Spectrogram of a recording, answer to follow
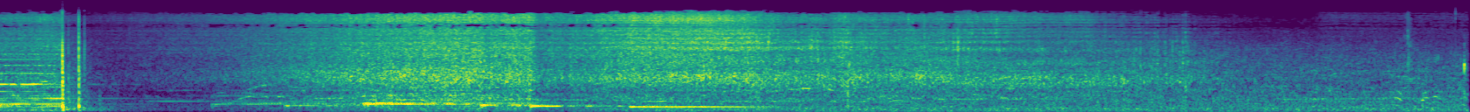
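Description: Fireworks show music, cut by a single sharp firework bang about a second in. Long held low notes of music follow, then a steady, noisier rushing sound through the second half.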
